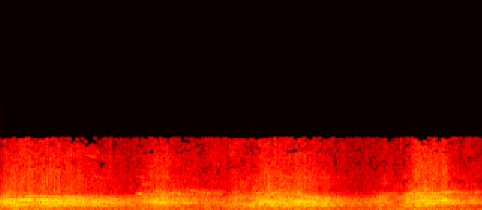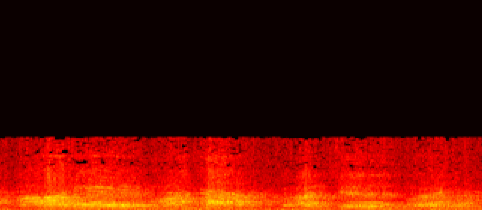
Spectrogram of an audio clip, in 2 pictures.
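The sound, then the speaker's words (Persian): Crowd loudly reciting salawat together at a religious gathering, many voices chanting in unison in repeated swelling surges that rise and ebb without pause. “امام حسین با همه عزیزانش و تعجیل در فرج امام زمان صلوات بلند برسید”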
